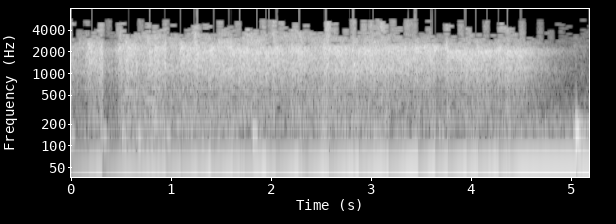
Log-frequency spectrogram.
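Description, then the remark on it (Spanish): A crowd at the Hotel Corona de Granada, Pedro Antonio de Alarcón 10, in Granada, applauds a chess team's third-board guest, steadily, a dense wash of many hands clapping at an even, loud level for several seconds with no one speaking over it. “Ahí, pues se puede ahí aplaudir, ¿eh?”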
